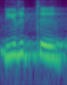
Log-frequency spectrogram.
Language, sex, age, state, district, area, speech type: Tamil, female, 30-45, Tamil Nadu, Perambalur, rural, read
